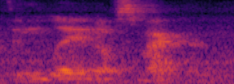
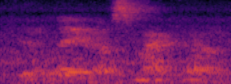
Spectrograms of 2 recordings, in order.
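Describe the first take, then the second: First: Low, soft muttered line; hushed aside. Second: Barely voiced, falling; softer hushed aside. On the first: Teacher quietly confiding the priest's failing. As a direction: drop the voice, almost private. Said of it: "repeated quiet punchline". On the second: Teacher repeating the point under his breath. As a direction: let it sink to a murmur. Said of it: "repeated even softer". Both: Shown as a demonstration.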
